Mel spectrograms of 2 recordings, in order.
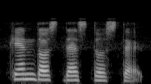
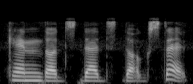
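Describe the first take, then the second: First: The final consonants of the words are dropped. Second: The final consonants of each word are clearly pronounced. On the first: The speaker calls it wrong. "you always say" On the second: The speaker calls it right. "So it should be"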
